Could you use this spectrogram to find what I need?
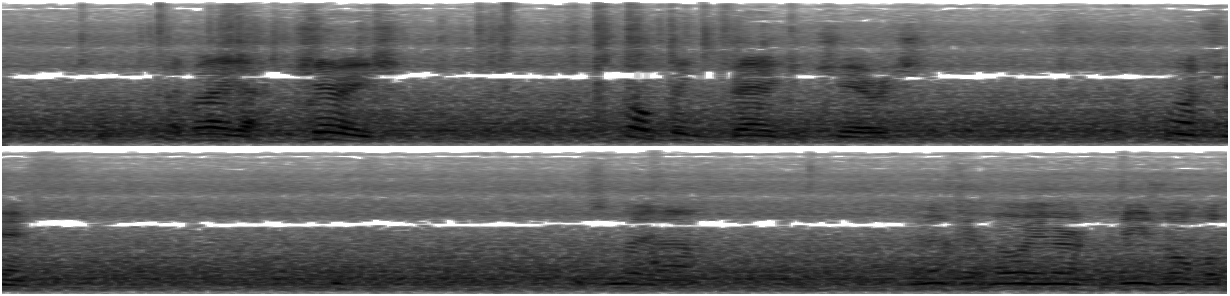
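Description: A man speaks in short bursts close by.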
